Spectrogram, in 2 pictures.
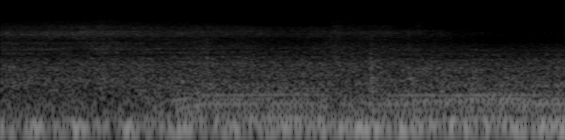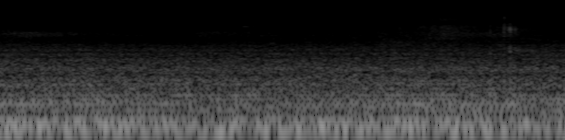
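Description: Locomotive approaching along the railway line at a distance: a steady low rumble with a faint droning hum that grows slightly louder.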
